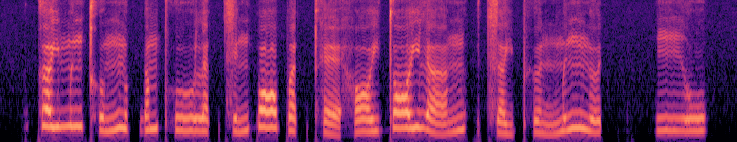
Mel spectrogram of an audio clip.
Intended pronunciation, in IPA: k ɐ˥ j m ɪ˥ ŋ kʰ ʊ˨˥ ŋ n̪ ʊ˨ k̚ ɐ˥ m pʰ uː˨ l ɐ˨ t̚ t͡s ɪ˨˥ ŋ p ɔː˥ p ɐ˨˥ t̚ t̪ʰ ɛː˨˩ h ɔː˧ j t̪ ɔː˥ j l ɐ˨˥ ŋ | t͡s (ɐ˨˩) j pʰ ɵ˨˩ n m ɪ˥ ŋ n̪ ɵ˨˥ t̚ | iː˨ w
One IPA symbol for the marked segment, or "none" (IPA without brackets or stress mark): ɐ˨˩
